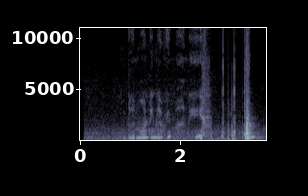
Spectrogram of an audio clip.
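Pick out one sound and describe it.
A young woman speaks quietly and close by.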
